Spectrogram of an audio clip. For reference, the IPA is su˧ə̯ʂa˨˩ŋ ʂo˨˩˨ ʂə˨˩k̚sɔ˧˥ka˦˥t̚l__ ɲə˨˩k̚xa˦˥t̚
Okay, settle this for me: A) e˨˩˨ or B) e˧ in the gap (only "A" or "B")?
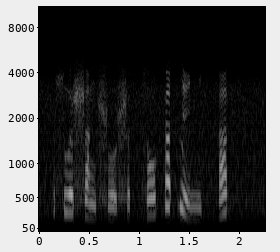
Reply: A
